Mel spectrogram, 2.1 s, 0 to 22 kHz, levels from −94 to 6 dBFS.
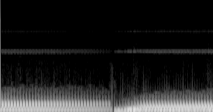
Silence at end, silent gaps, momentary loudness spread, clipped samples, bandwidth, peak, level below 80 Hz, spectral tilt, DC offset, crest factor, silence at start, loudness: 0 s; none; 10 LU; under 0.1%; 0.7 kHz; -6 dBFS; -20 dBFS; -14 dB/octave; under 0.1%; 12 dB; 0 s; -19 LUFS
